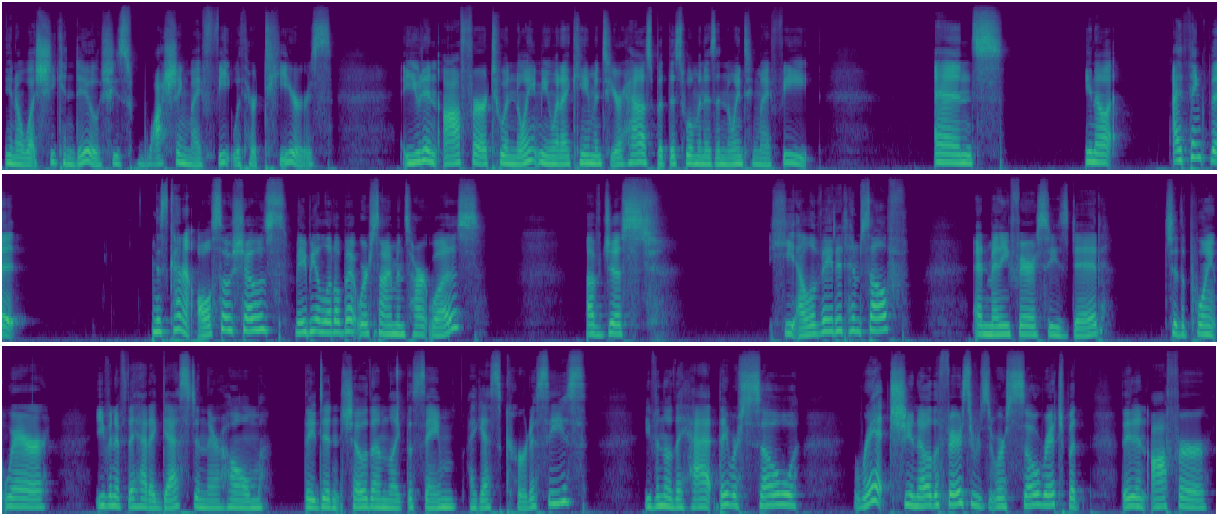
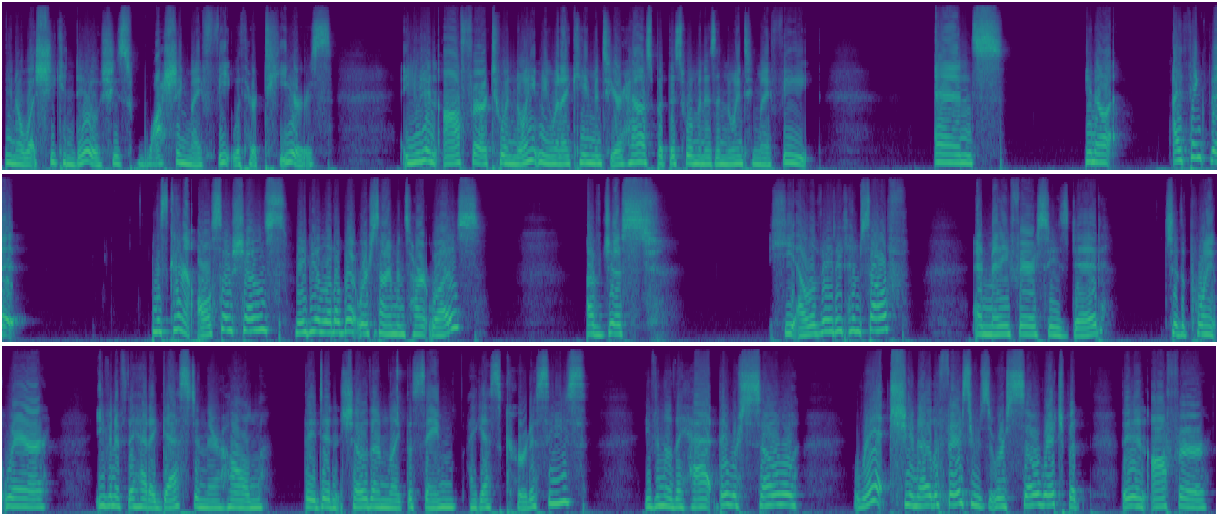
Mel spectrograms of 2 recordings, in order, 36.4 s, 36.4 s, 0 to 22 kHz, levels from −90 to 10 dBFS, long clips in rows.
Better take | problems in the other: first | distortion; heavy; 17% of the sound clipped

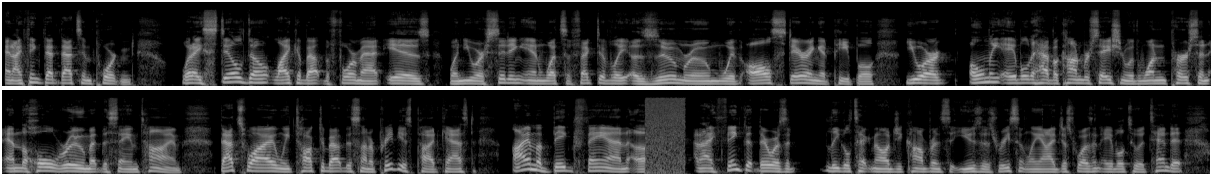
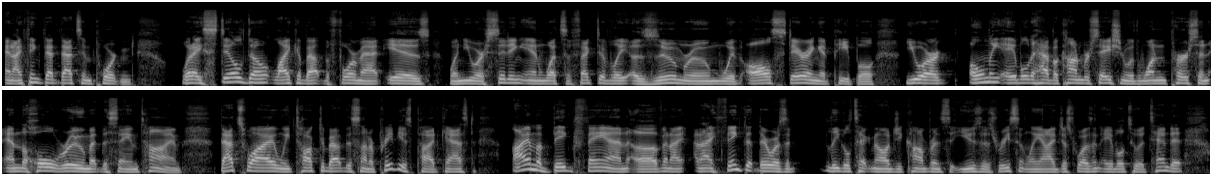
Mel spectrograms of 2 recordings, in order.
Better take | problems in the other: second | audio cutting out; filled with static; at 19 s

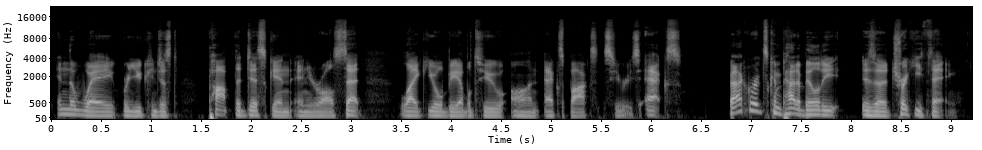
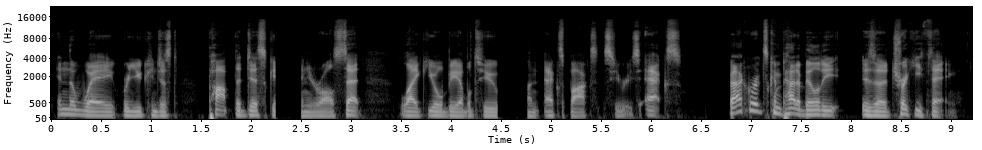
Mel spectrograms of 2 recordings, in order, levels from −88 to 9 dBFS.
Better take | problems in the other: first | audio cutting out; at 2 s and at 4.5 s

